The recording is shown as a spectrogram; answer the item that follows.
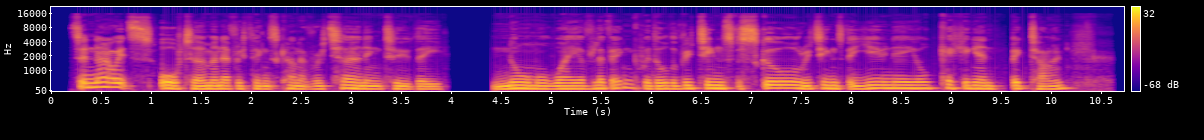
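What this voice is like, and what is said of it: Croaky, hoarse voice. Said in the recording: “my voice is a bit croaky today, and that's because I have had COVID and am now supposedly recovered, but left with a bit of a croak”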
